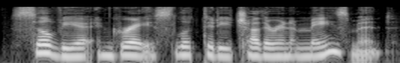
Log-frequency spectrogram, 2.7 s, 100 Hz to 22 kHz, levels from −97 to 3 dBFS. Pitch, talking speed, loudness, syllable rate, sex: 200 Hz, 200 wpm, -18 LUFS, 6.3 syllables/s, female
